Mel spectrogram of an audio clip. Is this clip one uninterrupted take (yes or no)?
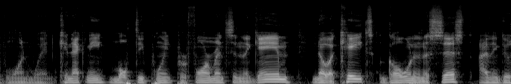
no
